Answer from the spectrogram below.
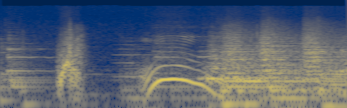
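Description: A single sharp thwack of a golf club striking a ball in a golf match, the shot hooking to the left, followed by a rising and falling vocal exclamation and a steady murmur of voices.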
